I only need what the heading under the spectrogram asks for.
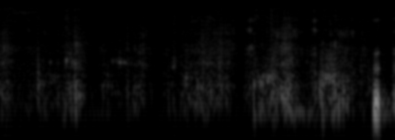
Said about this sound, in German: Also ich probiere jetzt auch mal den Keks. Den wahrscheinlich größten Keks der Welt. Sollen wir das jetzt wirklich ins Mikrofon mhm. essen? Ja. Okay.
